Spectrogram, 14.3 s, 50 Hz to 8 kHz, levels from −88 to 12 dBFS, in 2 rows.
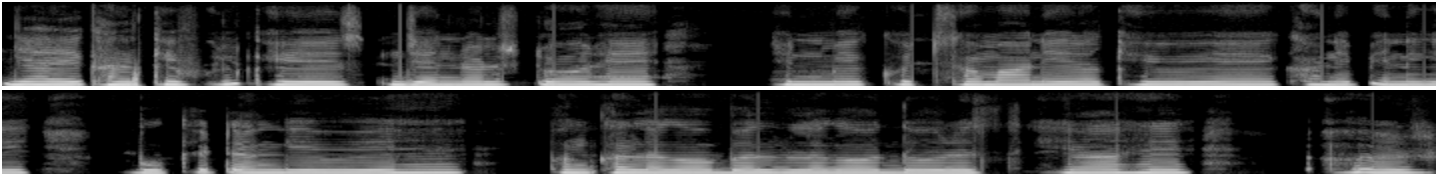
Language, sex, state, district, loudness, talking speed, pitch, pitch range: Hindi, female, Bihar, Jamui, -14 LUFS, 125 wpm, 240 Hz, 235-250 Hz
